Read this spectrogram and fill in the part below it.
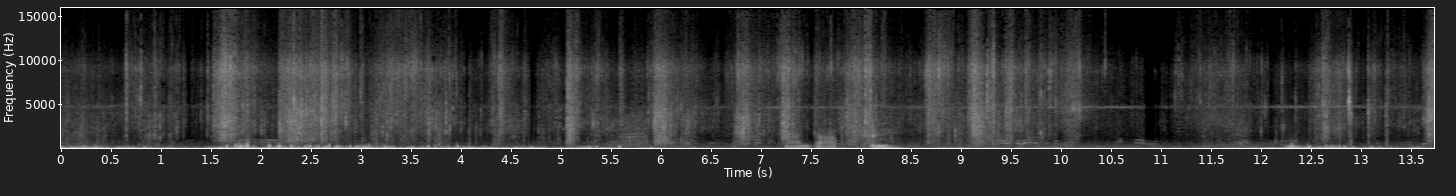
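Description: Wind gusts outdoors and leaves rustle in the breeze.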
